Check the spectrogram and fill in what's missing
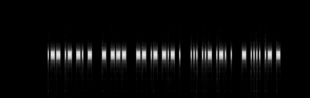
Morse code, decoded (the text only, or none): WANT TO MAKE SURE THAT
